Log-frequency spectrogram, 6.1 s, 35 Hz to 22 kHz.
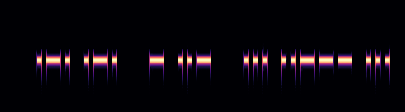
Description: Morse code, heard as a keyed tone, about 17 wpm, 700 Hz. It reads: RR TU S2S
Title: SOTA QSO Practice 17wpm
